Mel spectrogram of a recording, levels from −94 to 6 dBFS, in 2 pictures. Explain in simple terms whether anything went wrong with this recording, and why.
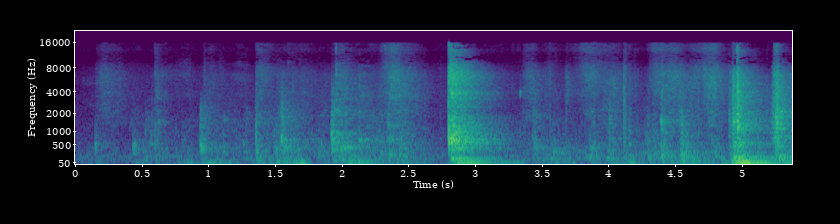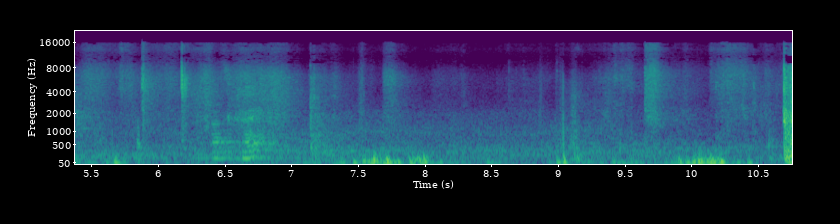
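Nothing went wrong with it.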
